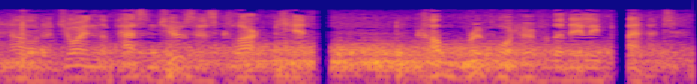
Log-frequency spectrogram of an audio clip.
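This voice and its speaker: An actor playing a confident, determined superhero in a 1940s radio drama, thinking aloud in brisk, clipped phrases. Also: male voice, medium pitch, steady tone, lightly acted. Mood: determined, urgent. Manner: clipped phrases, resolute self-talk. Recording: muffled, very noisy 1940 radio recording.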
